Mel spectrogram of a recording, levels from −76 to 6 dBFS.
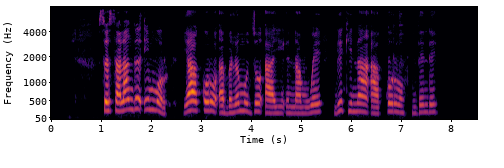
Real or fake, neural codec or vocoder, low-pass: fake; codec, 16 kHz, 16 kbps, FreqCodec, smaller model; 7.2 kHz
